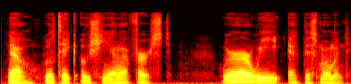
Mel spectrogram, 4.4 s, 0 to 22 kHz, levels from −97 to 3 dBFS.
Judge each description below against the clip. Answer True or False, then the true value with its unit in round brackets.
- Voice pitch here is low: True (90 Hz)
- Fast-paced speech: False (150 wpm)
